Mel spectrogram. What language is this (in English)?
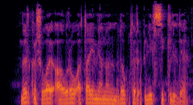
Bashkir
